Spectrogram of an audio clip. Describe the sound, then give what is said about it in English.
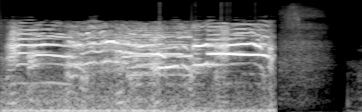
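A single loud seagull squawk, harsh and high-pitched with a wavering, raspy tone, holding for over a second before cutting off abruptly into near silence. “You just got yourself a seagull squawk.”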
